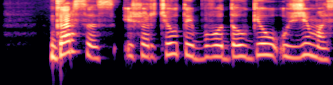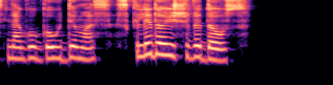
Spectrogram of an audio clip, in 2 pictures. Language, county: Lithuanian, Vilnius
